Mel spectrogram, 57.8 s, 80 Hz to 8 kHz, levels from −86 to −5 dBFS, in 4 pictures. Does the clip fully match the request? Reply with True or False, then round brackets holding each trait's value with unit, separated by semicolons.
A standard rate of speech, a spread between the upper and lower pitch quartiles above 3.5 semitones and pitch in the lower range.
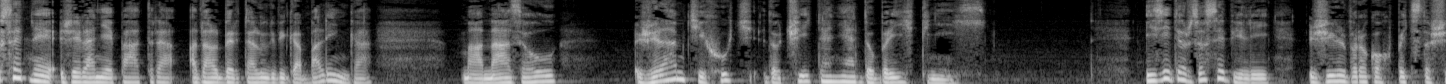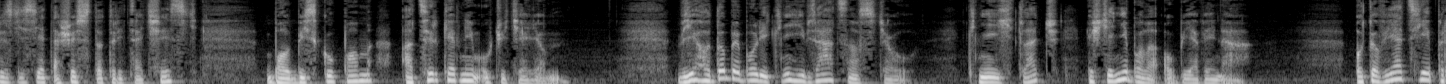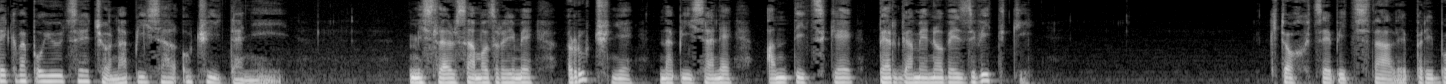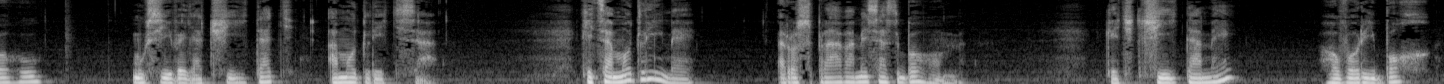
False (80 wpm; 4.2 semitones; 120 Hz)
